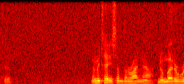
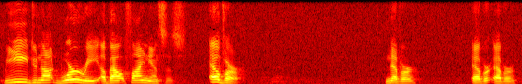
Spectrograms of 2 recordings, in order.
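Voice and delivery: emphatic declaration; 3 semitones higher, 9 dB louder than usual. Real, not acted. Emphatic slow preaching.

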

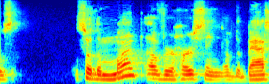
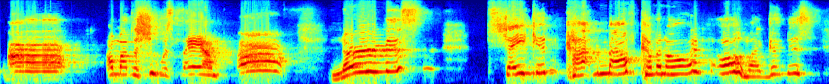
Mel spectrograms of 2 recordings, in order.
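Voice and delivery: loud, high mock panic; retold panic; 13 semitones higher, 7 dB louder, slower than usual. Actor retelling his shock at a scene with Sam, panicked. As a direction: re-enact sudden nerves at high pitch. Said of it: "my heart dropped".

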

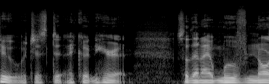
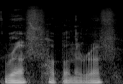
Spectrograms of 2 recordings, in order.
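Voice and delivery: "roof" said to rhyme with "rough", unhurried; slow Minnesotan "roof", short vowel like "ruff"; Minnesota accent; 6 dB quieter than usual. Shown as a demonstration. Asked to say roof, answers in Minnesota accent. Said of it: "say roof".

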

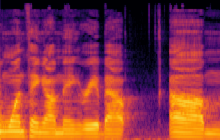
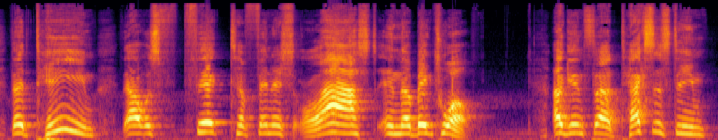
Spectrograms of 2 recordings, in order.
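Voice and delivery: angry shout; 6 semitones higher, 4 dB louder than usual. Real, not acted. Ranting about the blown lead.

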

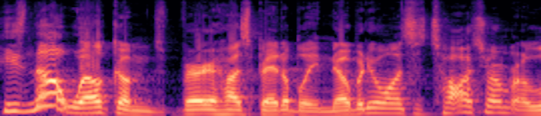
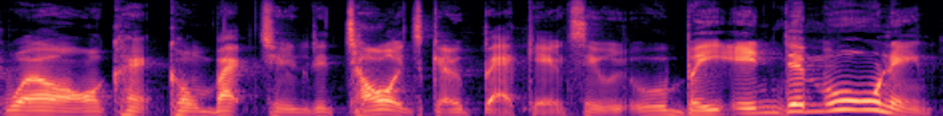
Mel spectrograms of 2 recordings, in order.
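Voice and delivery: put-on outrageous Hammer-villager accent; 4 semitones lower, 5 dB quieter than usual. Local warning the visitor about tides, outrageous villager accent. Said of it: "Why are you talking like that?".

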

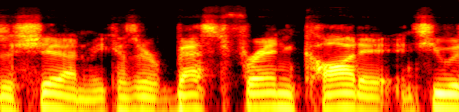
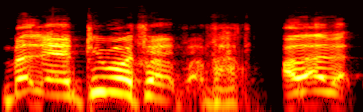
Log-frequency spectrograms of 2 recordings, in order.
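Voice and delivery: much higher, slurring stammer; hammed-up drunken toff; mock drunk stammer; 9 semitones higher than usual. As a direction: stammer like a tipsy aristocrat.

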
